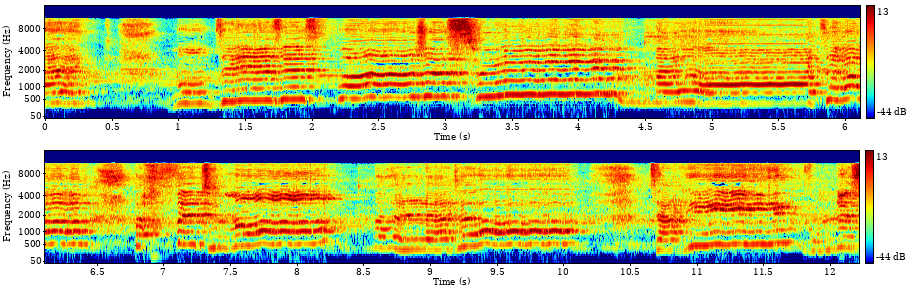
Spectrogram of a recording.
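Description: A woman singing a slow French ballad solo, with long held notes that waver in vibrato and glide between pitches, and short breaths between phrases.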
